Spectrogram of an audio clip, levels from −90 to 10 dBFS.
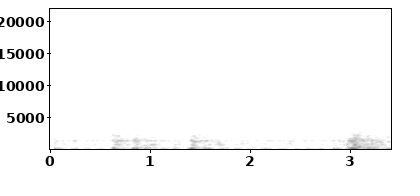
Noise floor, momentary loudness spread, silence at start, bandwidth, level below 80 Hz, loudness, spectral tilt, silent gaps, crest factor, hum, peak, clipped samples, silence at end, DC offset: -83 dBFS; 14 LU; 0.05 s; 5.4 kHz; under -90 dBFS; -59 LUFS; -9 dB/octave; none; 26 dB; none; -34 dBFS; under 0.1%; 0 s; under 0.1%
